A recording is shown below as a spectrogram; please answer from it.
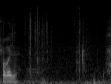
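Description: A brief spoken word, then a quick run of light clicks, with a couple more near the end.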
